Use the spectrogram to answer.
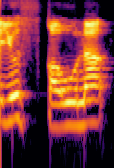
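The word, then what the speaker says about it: يسقون: سب سے پہلے دیکھیں یا سین پیش یس، ٹھیک ہے، قاف واو زبر قو یس قو، نون زبر نا یس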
